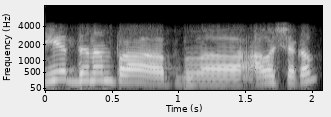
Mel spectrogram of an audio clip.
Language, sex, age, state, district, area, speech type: Sanskrit, male, 60+, Telangana, Hyderabad, urban, conversation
